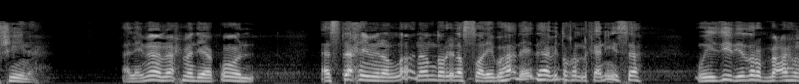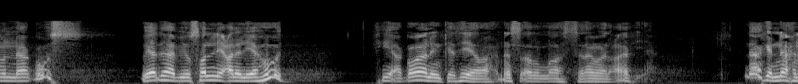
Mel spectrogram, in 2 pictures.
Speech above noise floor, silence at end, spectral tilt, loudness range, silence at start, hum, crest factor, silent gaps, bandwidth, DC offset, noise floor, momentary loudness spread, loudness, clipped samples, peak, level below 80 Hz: 42 dB; 0 s; -4.5 dB/octave; 4 LU; 0 s; none; 16 dB; none; 8 kHz; under 0.1%; -61 dBFS; 10 LU; -20 LUFS; under 0.1%; -6 dBFS; -54 dBFS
